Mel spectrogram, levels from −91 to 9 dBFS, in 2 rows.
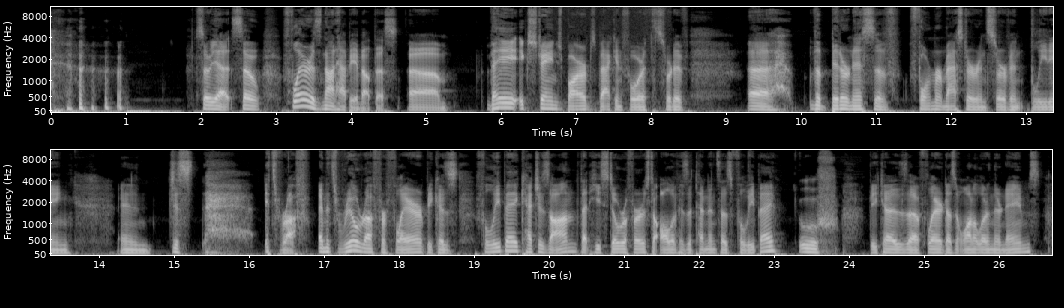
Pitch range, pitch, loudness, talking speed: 85-110 Hz, 90 Hz, -19 LUFS, 140 wpm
